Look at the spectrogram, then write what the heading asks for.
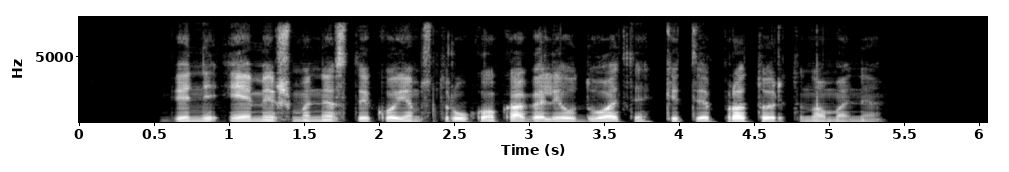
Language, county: Lithuanian, Panevėžys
